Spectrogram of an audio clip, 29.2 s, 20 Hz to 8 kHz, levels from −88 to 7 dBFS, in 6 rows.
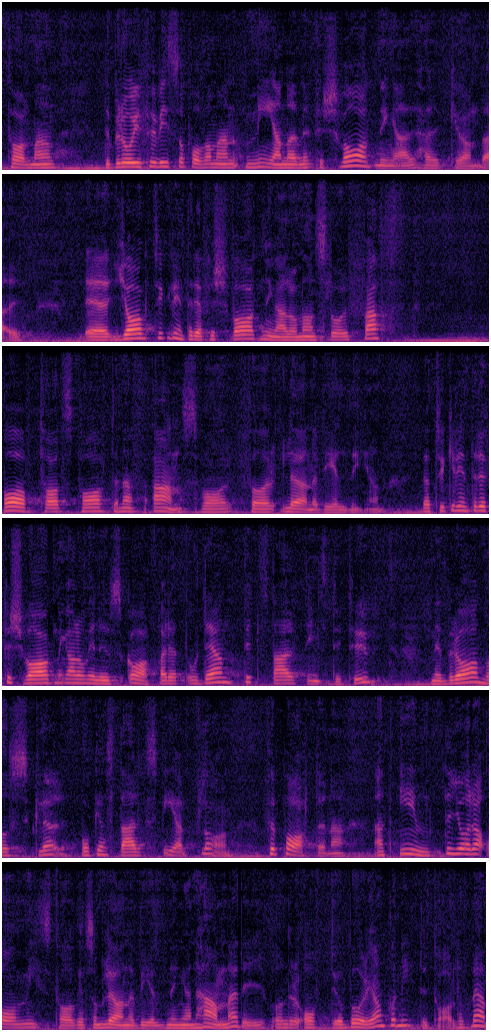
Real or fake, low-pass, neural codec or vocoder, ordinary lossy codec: fake; none; codec, 16 kHz, 2 kbps, X-Codec, HuBERT features, trained on LibriSpeech; none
